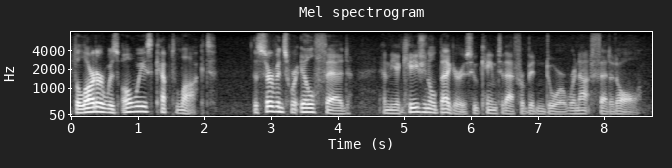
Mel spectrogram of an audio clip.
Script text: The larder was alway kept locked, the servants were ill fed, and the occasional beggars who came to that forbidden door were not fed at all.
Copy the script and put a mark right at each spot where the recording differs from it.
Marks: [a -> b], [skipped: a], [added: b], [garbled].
The larder was [alway -> always] kept locked, the servants were ill fed, and the occasional beggars who came to that forbidden door were not fed at all.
